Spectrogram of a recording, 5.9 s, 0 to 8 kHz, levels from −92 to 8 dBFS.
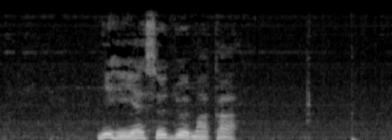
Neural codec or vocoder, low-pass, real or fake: none; 7.2 kHz; real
